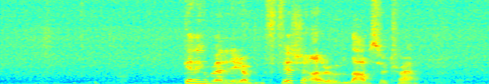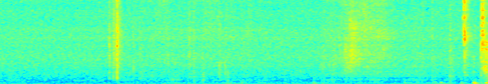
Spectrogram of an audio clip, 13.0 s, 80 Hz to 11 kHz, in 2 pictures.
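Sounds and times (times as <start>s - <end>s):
soft book rustle: 8.0s - 12.9s.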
